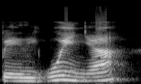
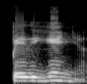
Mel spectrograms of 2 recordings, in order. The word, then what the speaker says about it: pedigüeña: Pedigüeña, la U lleva diéresis, ¿por qué? Porque esa U se pronuncia y es necesario que lleve diéresis porque si no sería pedigueña, ¿no?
